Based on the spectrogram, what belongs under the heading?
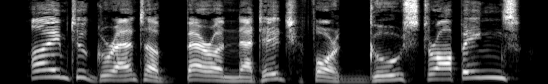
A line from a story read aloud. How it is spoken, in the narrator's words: roared the Emperor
